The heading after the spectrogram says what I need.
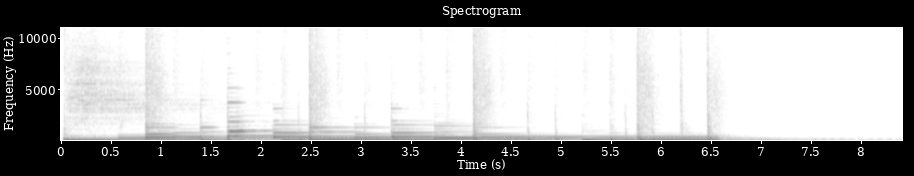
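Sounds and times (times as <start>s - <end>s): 
guitar rhythm in six-eight time: 0.6s - 6.4s.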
